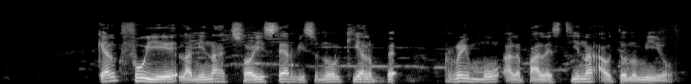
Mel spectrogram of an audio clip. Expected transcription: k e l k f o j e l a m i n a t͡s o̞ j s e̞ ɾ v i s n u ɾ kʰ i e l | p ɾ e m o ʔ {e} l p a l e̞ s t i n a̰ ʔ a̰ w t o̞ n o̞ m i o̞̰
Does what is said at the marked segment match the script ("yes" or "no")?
no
